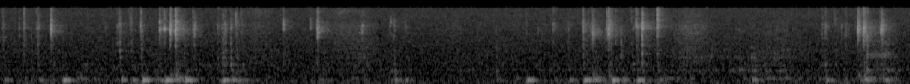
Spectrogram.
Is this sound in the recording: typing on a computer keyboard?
yes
